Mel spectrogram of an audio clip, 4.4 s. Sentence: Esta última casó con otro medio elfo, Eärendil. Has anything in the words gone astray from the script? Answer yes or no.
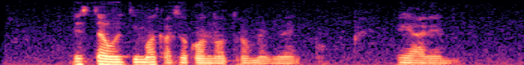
no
